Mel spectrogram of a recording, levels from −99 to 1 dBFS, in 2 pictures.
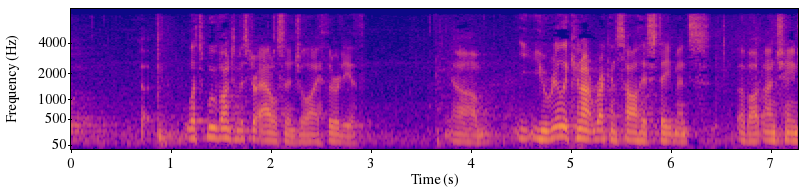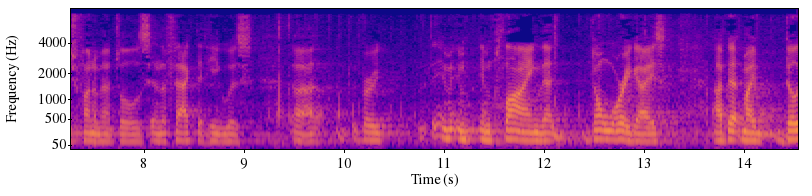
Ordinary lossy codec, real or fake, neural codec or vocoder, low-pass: MP3, 48 kbps; real; none; 7.2 kHz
